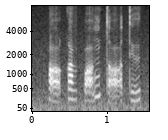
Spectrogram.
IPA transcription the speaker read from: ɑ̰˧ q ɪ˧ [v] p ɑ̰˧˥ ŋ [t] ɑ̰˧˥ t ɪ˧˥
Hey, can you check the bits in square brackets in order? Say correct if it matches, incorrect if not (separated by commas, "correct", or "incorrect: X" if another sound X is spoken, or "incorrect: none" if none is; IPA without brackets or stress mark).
correct, correct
